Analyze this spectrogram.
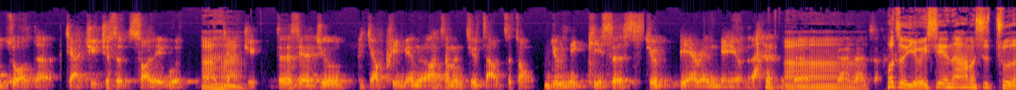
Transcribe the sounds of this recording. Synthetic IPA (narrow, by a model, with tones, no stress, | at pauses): t͡swɔ˥˩d̪ə̰˩t͡ɕja̰˥˧t͡ɕy˥˧t͡ɕjo˥˧ʊʂɻ̩˥˩sɔ˧li˥t̚wu˥˩t̚d̪ə˨˩t͡ɕja̰˥˧˩t͡ɕy̰˥˩ʈ͡ʂə˥˩ɕjɛ˥t͡ɕjo˥˩ʊpi˨˩t͡ɕjɑ˥˩ʊpʰɹi˨˩mi˥˩˨md̪ə˧˩xa˥˩t̪ʰa˥mə˨nt͡ɕjo˥˩ʈ͡ʂɑ̰˨˩ʊʈ͡ʂɤ˥˩ʈ͡ʂʊ̰˨˩˦ŋju˧ni˥k̚pʰi˥sə˥˩st͡ɕjo˥˧ʊpjɛ˧˥nɻə˧˥nme˧˥jo˨˩ʊdə̰˦t̪ə̰˥˧˩na̰˥˧˩ʈ͡ʂə˨˩wɔ˥˩ʈ͡ʂɤ˨˩jo˨˩ʊi˥ɕjɛ˥nə˧t̪ʰa˥mə˨nʂ̬ɻ̩˥˩ʈ͡ʂʰu˨˩lə˦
